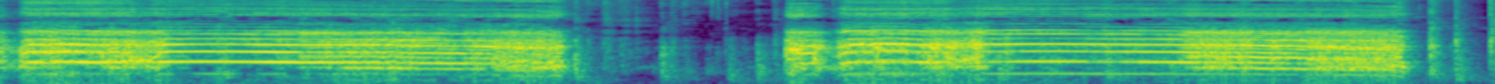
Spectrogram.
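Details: Rooster with an unusual voice crowing twice: each a long, drawn-out, steady harmonic cry of almost three seconds, separated by a short pause with faint rustling.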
